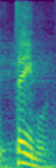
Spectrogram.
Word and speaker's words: table: de la de muda la muda indica que toda palabra que finaliza en una en esta se elimina por ejemplo la palabra table que se escribe table pero se le table ahora vamos a saber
